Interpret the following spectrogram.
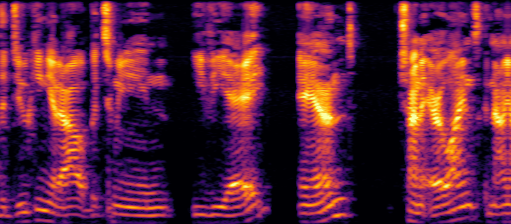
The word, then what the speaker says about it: EVA: Like the Starlux founder was originally at Eva Air or EVA, sorry, Mm. is I believe the correct pronunciation, Yeah, as EVA.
